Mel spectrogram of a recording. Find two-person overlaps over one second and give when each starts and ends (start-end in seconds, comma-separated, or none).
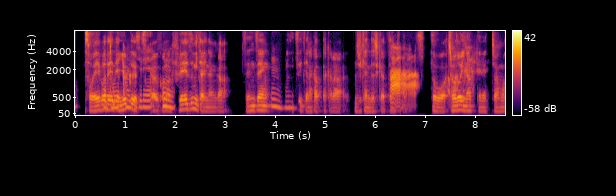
0.5-2.0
